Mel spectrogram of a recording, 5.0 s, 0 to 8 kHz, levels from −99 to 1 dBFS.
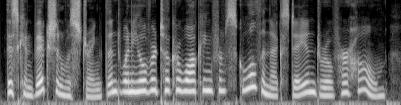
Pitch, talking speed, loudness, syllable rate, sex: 240 Hz, 215 wpm, -17 LUFS, 5.6 syllables/s, female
